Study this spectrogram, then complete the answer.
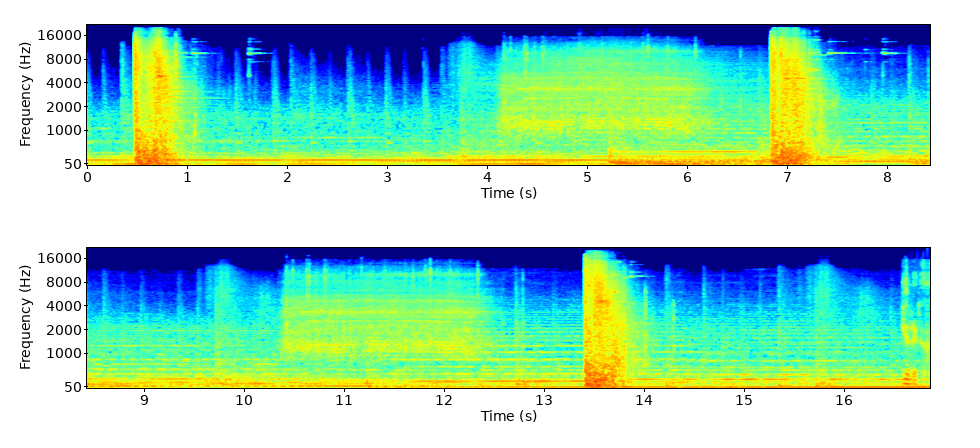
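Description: Three loud, heavy gunshots at a firing range in the video game Ground Zero, spaced several seconds apart, each followed by mechanical reloading clatter over a steady low game drone, with no speech.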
